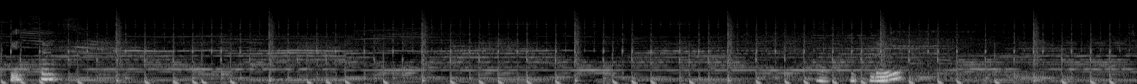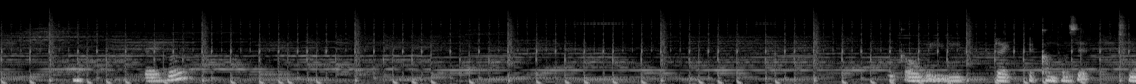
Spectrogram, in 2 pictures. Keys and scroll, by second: 6.5 Tab, 7.5-8.9 typing, 11.9 Tab, 12.3-13.0 typing.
